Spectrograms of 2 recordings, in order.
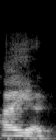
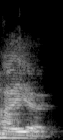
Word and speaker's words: Hayek: been Selma Hayek. I Oh, don't she said remember. it. My girl here in DC just said it, Salma. Well, how you Yeah, pronounce it? Hey, Selma Hayek.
